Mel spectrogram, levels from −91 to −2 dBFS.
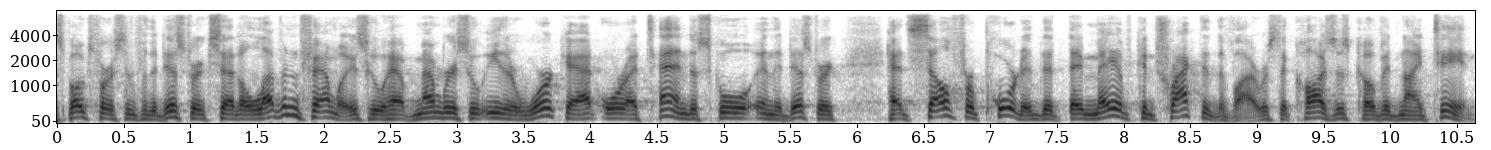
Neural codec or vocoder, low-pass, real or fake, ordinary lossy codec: autoencoder, 48 kHz, 128 numbers a frame, DAC-VAE, trained on Japanese speech; 7.2 kHz; fake; Opus, 64 kbps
